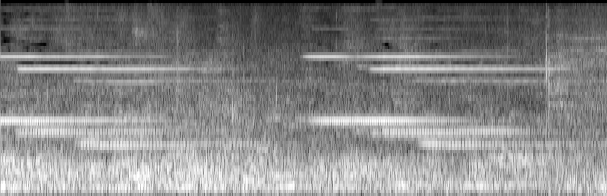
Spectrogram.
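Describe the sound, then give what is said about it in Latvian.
A bell rings in a parliamentary chamber to call members to a vote, a steady, sustained electric ringing tone holding throughout over a continuous background murmur. “lūdzu zvanu”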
